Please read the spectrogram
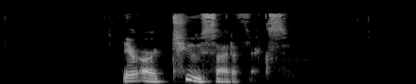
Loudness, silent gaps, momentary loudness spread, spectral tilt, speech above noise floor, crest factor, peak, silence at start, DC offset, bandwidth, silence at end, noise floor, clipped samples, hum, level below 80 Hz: -24 LUFS; none; 10 LU; -3 dB/octave; 60 dB; 20 dB; -8 dBFS; 1.25 s; under 0.1%; 12 kHz; 1.3 s; -85 dBFS; under 0.1%; none; -68 dBFS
